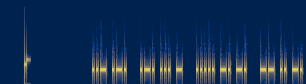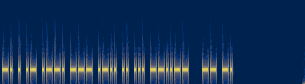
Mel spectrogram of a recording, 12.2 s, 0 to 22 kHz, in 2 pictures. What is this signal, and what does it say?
Morse code, heard as a keyed tone, about 30 wpm, 700 Hz. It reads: UR RST 5NN MINNEAPOLIS, MN
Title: Practice QSO - Exchange 1 - Beginning - 30wpm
